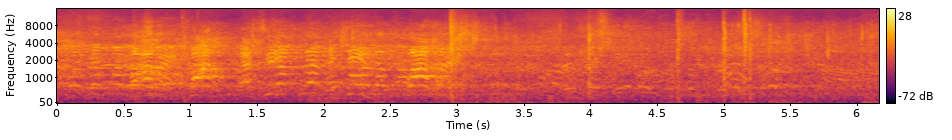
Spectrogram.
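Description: Boxing gloves thud against a body in quick punches.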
